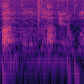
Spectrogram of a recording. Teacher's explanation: this sound usually replaces an unstressed vowel so it's like generally it's basically a quick uh uh uh sound and sometimes people pronounce it so fast it's as if the vowel isn't even there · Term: shwah sound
